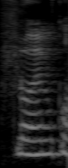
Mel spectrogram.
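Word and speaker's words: phloem: और फ्लोएम, फ्लोएम को हम, ये पी एच है ना, तो पी एच आप प्रोनाउंसिएशन इसकी करोगे, एफ लिखोगे ना फ्लोएम, और एफ से ही फूड हो गया फिर आपका वो, ठीक है बच्चे।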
